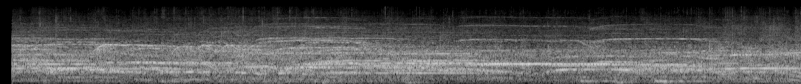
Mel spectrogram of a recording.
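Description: A band plays music loudly in a large echoing hall, heard from far back in the audience.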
